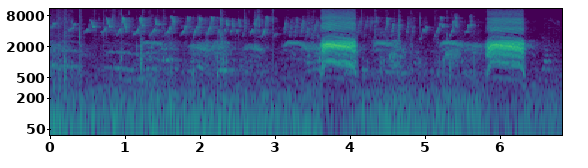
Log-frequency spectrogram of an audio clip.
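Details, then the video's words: Crows fighting for food and calling in anger; twin loud, harsh caws stand out near the end, over a steady background of high, twittering small-bird chirps. "Crow Birds Unity Anger and Sound | All types of Crow Sounds | কাকের ডাক Crow Sound Loudly"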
